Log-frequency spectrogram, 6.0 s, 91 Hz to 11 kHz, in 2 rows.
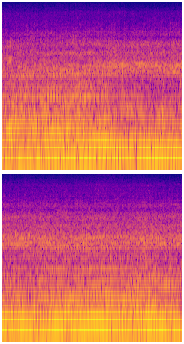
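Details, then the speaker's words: Yamaha TT-R 125 single on a test ride: pitch climbs and drops cleanly through the gears with no stumble or misfire; runs good, clutch good, brakes work, may need front pads. "it ain't really a bad bike runs good clutch is good brakes work might need front pads"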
